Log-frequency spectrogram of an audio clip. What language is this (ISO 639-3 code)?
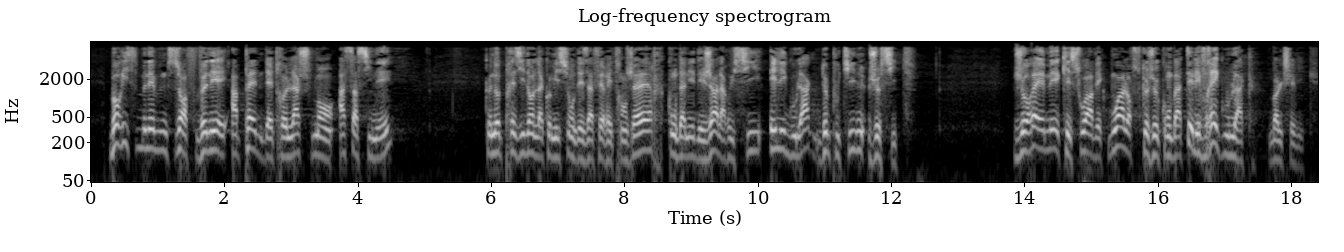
fra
